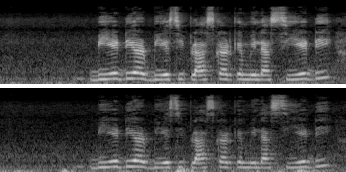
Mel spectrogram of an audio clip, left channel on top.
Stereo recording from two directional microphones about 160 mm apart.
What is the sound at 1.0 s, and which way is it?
A woman's voice, 5° left (ahead or behind).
